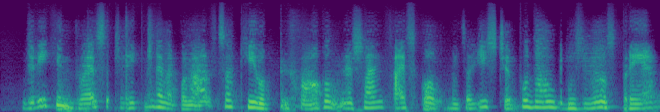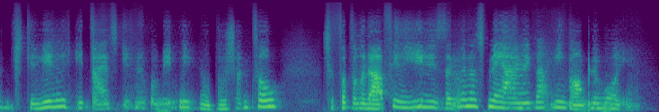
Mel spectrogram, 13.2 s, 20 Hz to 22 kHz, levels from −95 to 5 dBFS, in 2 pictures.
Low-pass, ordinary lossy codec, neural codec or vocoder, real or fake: 19.8 kHz; none; codec, 44.1 kHz, 0.9 kbps, DAC; fake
